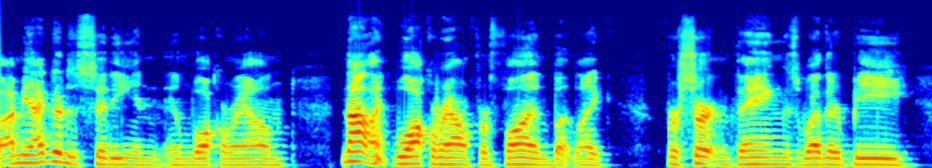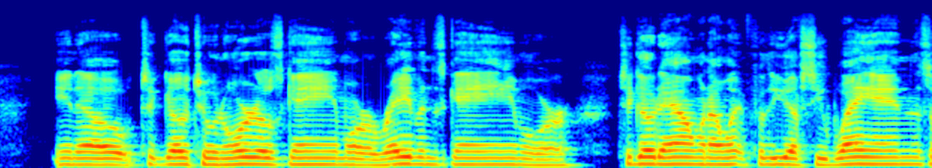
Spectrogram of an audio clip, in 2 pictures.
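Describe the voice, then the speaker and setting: Fairly high-pitched and fairly bright, with a clean tone, a young man with a Baltimore accent runs a live chat show. He responds to viewer comments loosely and ramblingly, with plenty of fillers and restarts.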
